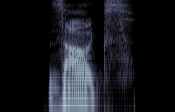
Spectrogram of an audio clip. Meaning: genitive singular of Sarg
- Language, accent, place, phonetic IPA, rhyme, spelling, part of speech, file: German, Germany, Berlin, [zaʁks], -aʁks, Sargs, noun, De-Sargs.ogg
